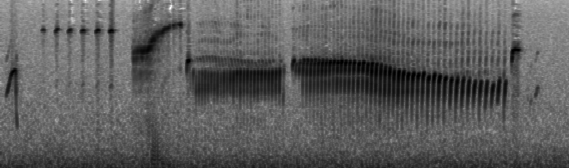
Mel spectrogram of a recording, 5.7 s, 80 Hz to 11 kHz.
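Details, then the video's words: Canary singing during song training: a run of short high pips, a rising whistled sweep, then a long buzzy trill and a fast descending rattle of rapid repeated notes, ending with a brief high chirp. "Kanarya sesi kanarya eğitim/1 canary sing"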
